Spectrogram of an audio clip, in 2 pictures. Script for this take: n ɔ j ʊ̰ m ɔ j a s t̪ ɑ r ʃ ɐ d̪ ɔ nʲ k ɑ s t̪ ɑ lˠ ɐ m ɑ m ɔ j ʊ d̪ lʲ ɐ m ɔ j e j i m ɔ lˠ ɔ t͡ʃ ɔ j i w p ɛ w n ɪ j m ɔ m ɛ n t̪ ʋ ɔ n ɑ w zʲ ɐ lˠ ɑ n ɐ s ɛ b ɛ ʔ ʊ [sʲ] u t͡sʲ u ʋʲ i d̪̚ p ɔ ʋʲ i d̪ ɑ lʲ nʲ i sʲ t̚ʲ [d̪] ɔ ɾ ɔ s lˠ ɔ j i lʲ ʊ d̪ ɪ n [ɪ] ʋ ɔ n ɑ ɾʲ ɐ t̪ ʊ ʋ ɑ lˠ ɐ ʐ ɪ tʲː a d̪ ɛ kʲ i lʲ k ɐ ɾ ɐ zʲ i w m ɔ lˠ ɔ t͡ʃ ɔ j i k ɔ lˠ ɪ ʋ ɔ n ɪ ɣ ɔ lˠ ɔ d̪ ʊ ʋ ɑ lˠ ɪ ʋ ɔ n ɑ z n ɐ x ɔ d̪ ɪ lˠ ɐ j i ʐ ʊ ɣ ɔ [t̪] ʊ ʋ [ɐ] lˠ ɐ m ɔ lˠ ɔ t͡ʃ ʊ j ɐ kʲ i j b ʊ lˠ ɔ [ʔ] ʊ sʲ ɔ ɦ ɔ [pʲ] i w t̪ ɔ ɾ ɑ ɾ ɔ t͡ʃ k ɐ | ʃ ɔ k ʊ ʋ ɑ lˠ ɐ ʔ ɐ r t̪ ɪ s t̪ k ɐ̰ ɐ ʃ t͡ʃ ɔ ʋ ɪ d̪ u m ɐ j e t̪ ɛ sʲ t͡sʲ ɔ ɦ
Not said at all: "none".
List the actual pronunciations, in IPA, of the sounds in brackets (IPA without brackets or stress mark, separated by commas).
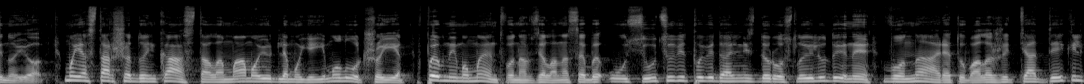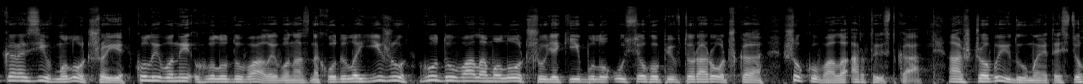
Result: sʲ, d̪, ɪ, d̪, ɑ, ʔ, pʲ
